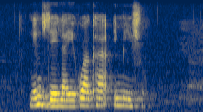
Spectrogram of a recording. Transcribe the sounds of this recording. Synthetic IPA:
ŋɛnd͡ɮʱɛlajɛk̬wakʰaimiːʃɔ

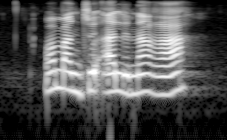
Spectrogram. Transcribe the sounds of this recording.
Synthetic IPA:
waman̩t͡sʼʊʔalɪnaɣa

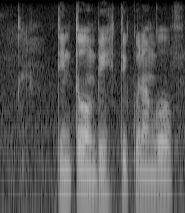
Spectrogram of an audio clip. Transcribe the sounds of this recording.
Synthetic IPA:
tʼintʼombʱitʼikʼulaŋɡoːp̪fu̥

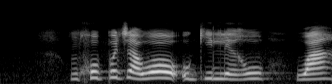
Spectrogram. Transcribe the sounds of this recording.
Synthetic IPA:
ŋ̩q͡χʰʊpʼʊt͡ʃʼawoʔʊkʼileɣʊ | wa

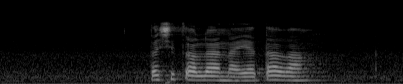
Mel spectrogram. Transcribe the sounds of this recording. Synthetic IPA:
taʃit͡salanajataβa

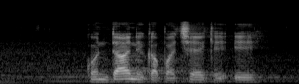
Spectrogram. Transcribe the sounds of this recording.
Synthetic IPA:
kʼɔntʼanikʼab̥ʱat͡ʃʰɛkʼɛʔɪ

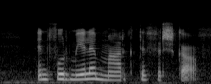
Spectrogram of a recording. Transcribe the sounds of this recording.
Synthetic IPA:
ənfɔrmiələmɐrktəfərskɐ̰f

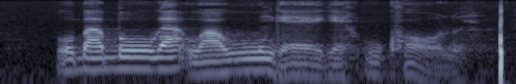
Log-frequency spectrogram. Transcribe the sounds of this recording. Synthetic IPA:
ṵɓaɓuk̬awawuŋɛk̬ɛukʰɔ̰ːlwɛ̰

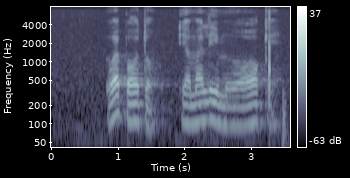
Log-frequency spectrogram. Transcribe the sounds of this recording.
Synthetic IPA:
wɛb̥ʱɔd̥ʱɔ | jamalimiwɔːk̬ʼɛ

